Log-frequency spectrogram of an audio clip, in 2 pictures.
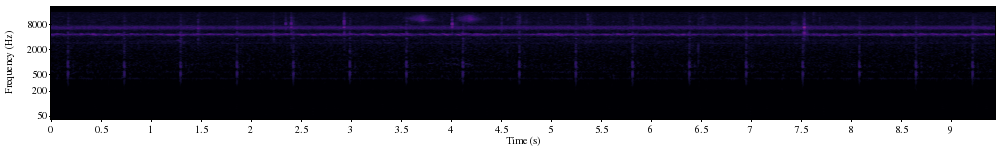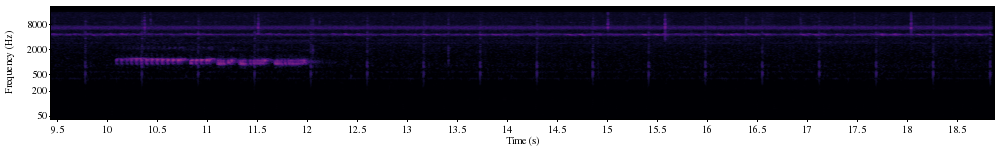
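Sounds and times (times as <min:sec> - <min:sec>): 
frog calling with a fast train of short pulsed notes in the evening: 0:10.1 - 0:12.2.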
